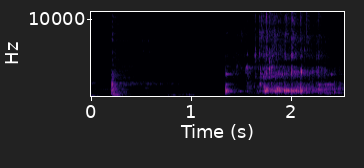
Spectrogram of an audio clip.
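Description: Water is poured into a cup for a rainbow-in-a-jar experiment: a brief splash, a pause, then a steady, close, trickling rush that runs to the end.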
